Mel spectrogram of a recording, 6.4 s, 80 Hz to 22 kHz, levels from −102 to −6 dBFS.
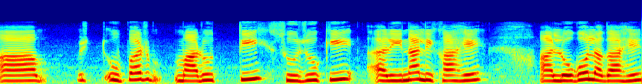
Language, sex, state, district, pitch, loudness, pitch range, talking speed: Hindi, female, Chhattisgarh, Bilaspur, 270 Hz, -13 LUFS, 255-300 Hz, 110 wpm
